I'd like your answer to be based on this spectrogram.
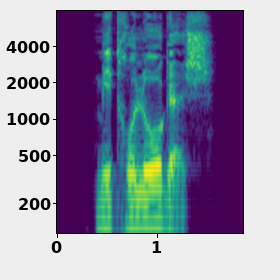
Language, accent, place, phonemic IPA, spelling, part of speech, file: German, Germany, Berlin, /metʁoˈloːɡɪʃ/, metrologisch, adjective, De-metrologisch.ogg
- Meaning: metrological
